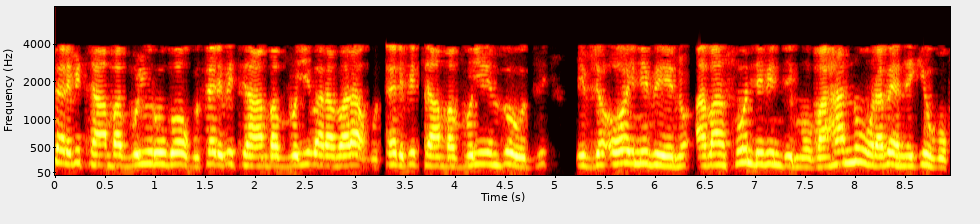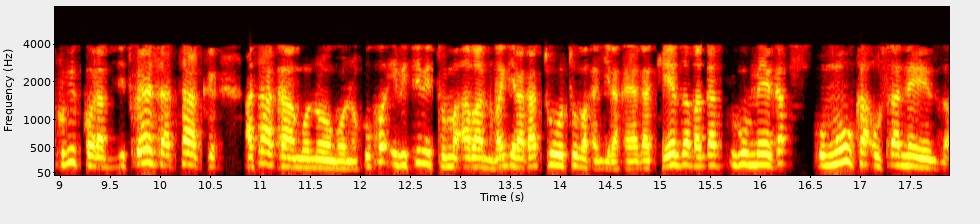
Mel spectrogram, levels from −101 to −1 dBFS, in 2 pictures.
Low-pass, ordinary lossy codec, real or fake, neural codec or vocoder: 7.2 kHz; AAC, 16 kbps; fake; codec, 44.1 kHz, 7.8 kbps, DAC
